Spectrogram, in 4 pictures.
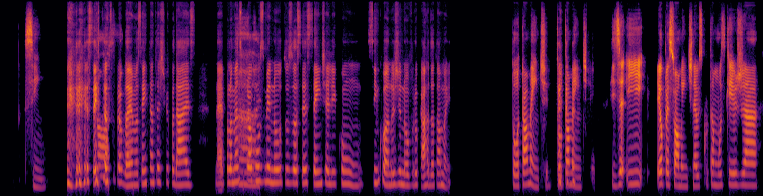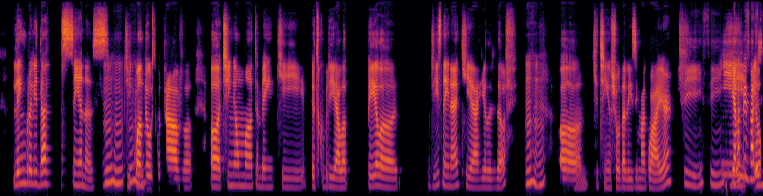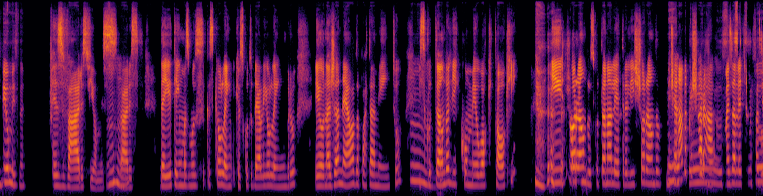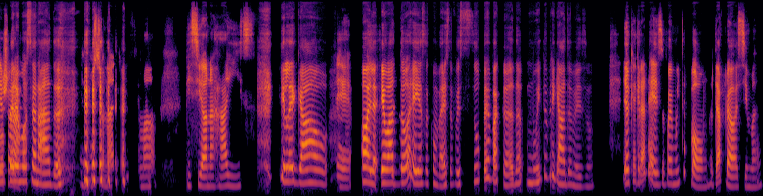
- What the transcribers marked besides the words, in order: tapping; chuckle; chuckle; chuckle; laugh; chuckle
- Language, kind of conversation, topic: Portuguese, podcast, Qual canção te transporta imediatamente para outra época da vida?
